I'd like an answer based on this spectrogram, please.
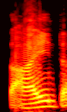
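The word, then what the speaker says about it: ع: মনে হয় না ভালো আইনটা উচ্চারণ উচ্চারণ করলে আমরা শুনতে পাব ইনশল্লাহ সমস্যা হলে ঠিক করা যাবে আইন গলার ভিতর থেকে হবে আইন আইন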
